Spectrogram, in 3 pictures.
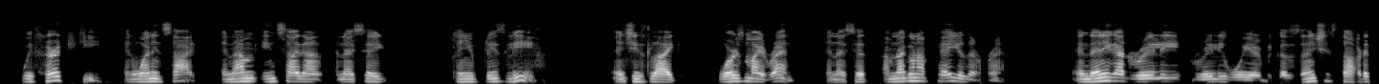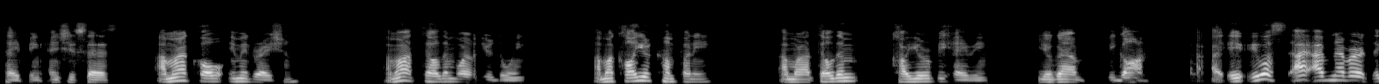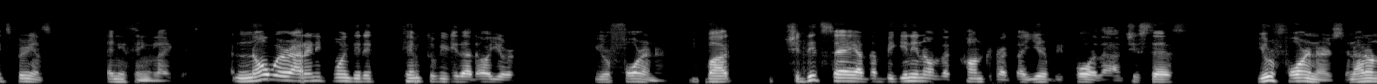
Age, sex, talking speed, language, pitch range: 30-49, male, 180 wpm, English, 115-145 Hz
